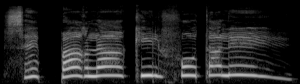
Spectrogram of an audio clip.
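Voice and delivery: very high, slow owl voice; guiding owl. A narrator's reading. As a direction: point the way in drawn-out, high owl tones. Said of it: "indiqua la chouette". (voix de chouette aiguë et traînante)

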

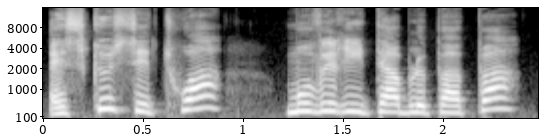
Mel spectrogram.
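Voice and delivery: high, eager questioning voice; eager little one seeking his papa; hopeful little chick. A narrator's reading. Chick hopefully asks frog if father.

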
